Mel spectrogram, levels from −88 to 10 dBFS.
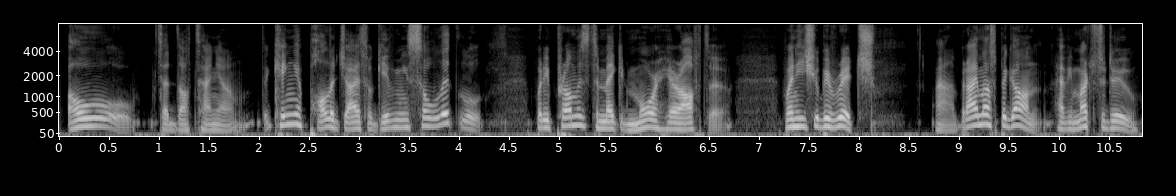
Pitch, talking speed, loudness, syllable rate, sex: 150 Hz, 185 wpm, -19 LUFS, 5.2 syllables/s, male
